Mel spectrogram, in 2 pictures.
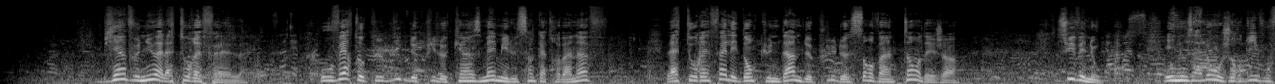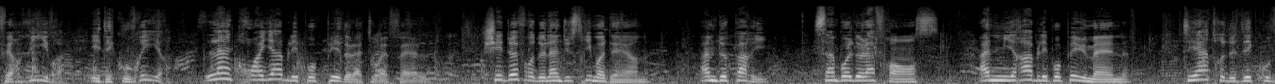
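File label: French, Audio Guide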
